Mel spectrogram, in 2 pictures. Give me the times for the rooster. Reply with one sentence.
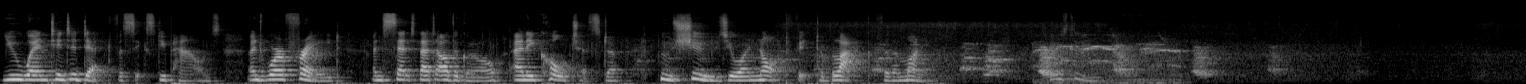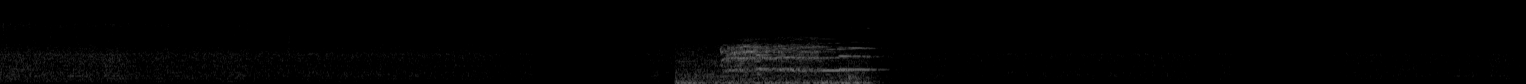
The rooster can be heard from 10.3 to 11.8 s and from 22.0 to 24.0 s.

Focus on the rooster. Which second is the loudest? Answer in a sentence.
The volume of the rooster peaks at 11 seconds.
